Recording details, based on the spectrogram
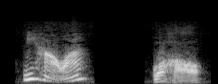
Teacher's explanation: A low tone changes into a rising tone before another low tone.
